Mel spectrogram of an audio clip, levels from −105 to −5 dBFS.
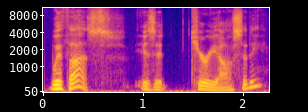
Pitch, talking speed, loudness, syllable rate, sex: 140 Hz, 130 wpm, -19 LUFS, 4.7 syllables/s, male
